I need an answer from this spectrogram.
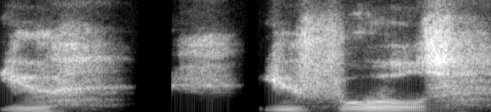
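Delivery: slurred, blank, tinny voice with echoes. A storyteller voices a red-skinned android waking up, slurred, tinny whisper. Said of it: "She whispers blankly, her voice slurring into tiny, tinny echoes".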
